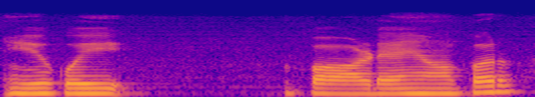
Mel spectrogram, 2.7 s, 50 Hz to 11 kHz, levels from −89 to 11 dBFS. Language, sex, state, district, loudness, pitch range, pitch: Hindi, male, Uttar Pradesh, Shamli, -14 LUFS, 130-150 Hz, 135 Hz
